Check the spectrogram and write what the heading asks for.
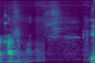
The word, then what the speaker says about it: खटमल: जैसे खट मल, खट इसका ये अंतिम है ट, इसका उच्चारण आधा है, आधा के हिसाब से लिखा है। मल इसका भी अंतिम ल है, आधा का उच्चारण है, इसीलिए एल ही लिखा है खटमल।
